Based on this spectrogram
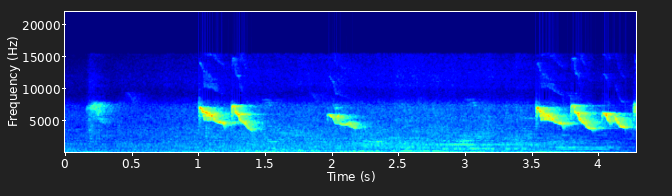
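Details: Sparse high white-eye chirps, each a quick thin downslur: a pair, then a single note, then a closing burst of three, set against faint hiss and low hum.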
